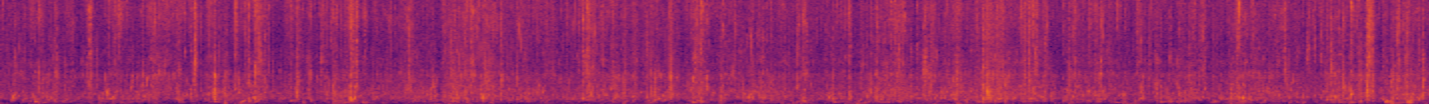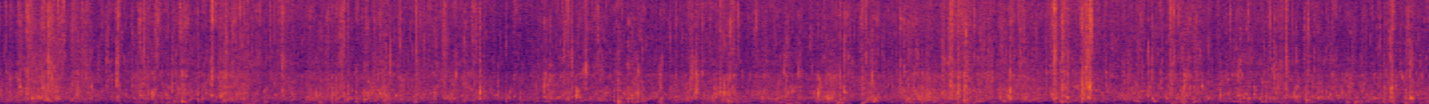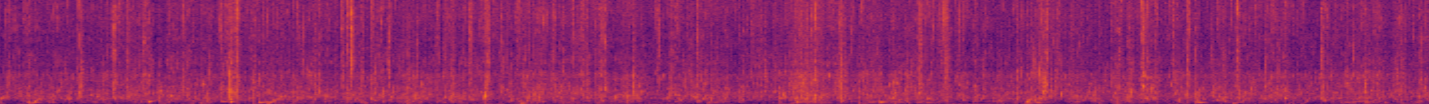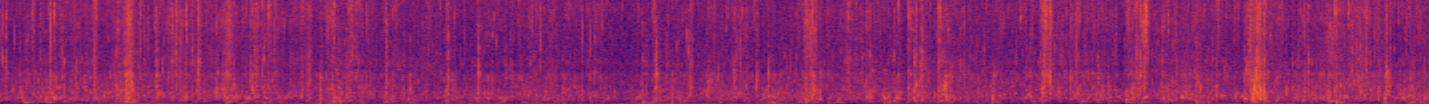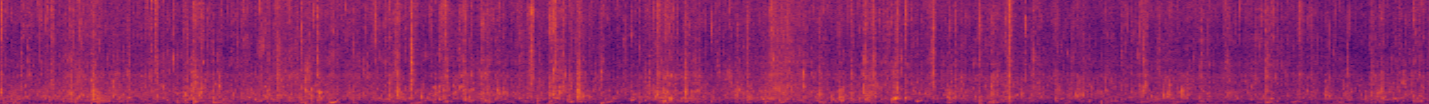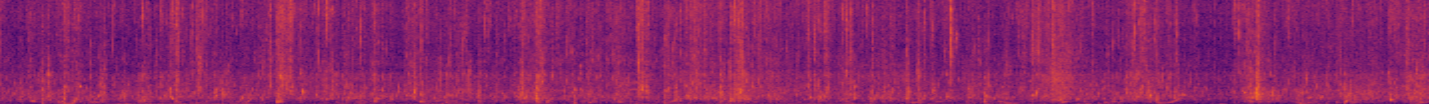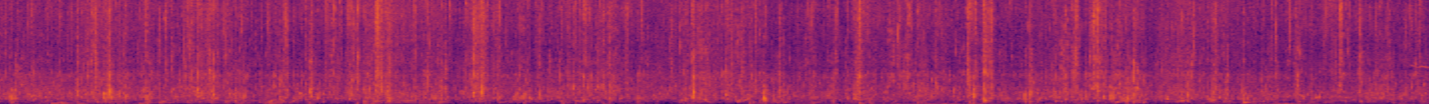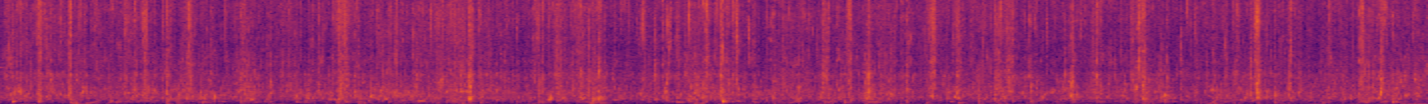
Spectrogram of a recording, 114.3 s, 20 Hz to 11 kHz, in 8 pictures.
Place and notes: Misery Bay, Manitoulin Island, ON, Canada - Misery Bay summer midday
Warm summer day at Misery Bay. Waves on rocky shoreline. Zoom H2n with EQ/levels postprocessing.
